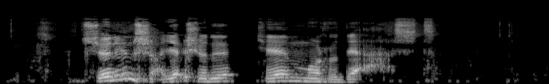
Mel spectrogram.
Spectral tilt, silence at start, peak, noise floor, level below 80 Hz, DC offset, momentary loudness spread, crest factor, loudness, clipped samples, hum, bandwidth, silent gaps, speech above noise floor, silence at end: -3.5 dB/octave; 0.4 s; 0 dBFS; -59 dBFS; -68 dBFS; under 0.1%; 12 LU; 22 dB; -21 LUFS; under 0.1%; none; 9.6 kHz; none; 38 dB; 1.15 s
